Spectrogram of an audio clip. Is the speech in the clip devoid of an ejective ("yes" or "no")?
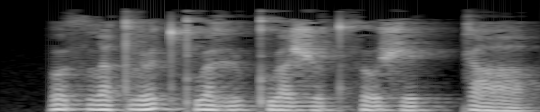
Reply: no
